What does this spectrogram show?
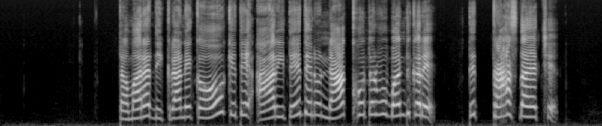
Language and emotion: Gujarati, disgusted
